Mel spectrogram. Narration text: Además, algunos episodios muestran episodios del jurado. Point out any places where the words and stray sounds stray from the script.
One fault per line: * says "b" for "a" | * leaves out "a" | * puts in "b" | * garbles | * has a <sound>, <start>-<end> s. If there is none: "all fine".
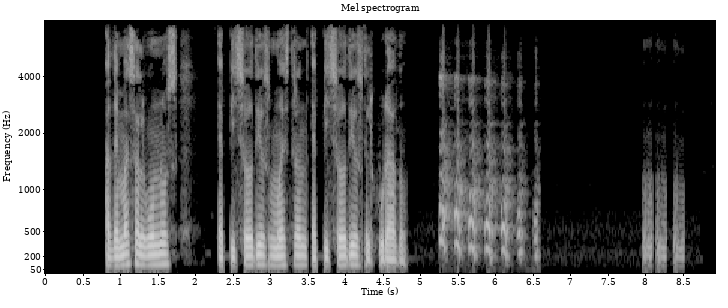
* has a laugh, 5.2-6.6 s
* has a laugh, 8.0-8.5 s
